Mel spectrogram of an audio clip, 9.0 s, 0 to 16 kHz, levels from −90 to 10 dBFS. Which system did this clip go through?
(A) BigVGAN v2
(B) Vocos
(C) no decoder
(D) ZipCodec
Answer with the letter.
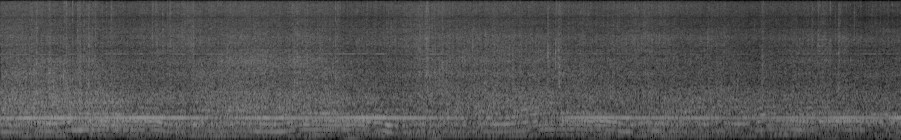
C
